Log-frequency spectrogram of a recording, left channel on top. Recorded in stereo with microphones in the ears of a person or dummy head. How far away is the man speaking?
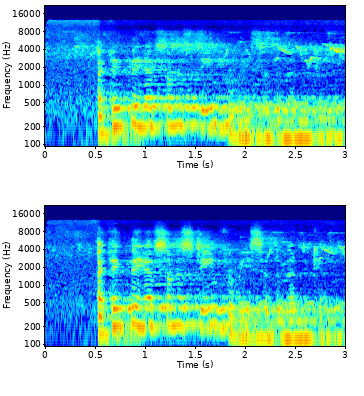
About 3 m.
